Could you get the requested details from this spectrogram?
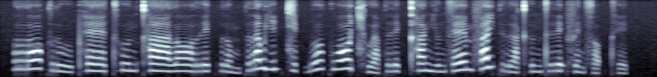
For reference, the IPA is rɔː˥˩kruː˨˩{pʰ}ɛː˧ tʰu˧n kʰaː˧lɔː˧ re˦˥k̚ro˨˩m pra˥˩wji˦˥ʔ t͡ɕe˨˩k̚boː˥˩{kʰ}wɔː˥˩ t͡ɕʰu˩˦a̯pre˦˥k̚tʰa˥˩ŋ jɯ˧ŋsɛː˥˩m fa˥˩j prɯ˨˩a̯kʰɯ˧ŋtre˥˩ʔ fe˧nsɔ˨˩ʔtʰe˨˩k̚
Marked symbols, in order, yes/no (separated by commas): yes, no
